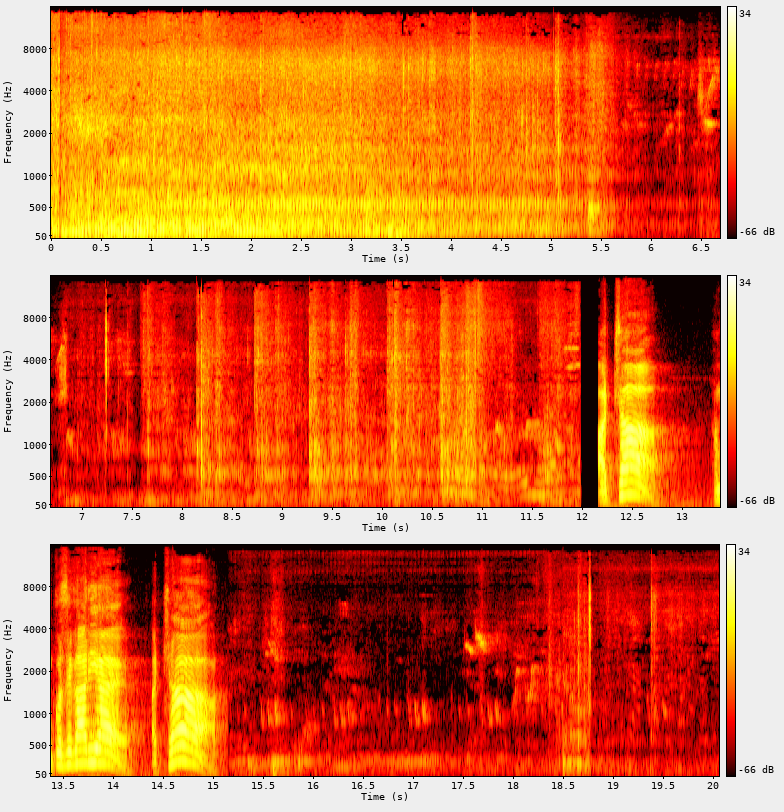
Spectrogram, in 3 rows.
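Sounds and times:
motorcycle passing by: 0.0 - 5.8
bird chirp: 5.6 - 7.6, 11.7 - 12.0, 15.3 - 18.7.

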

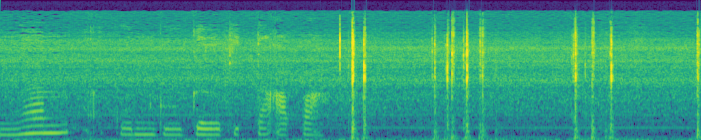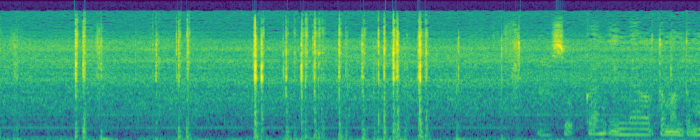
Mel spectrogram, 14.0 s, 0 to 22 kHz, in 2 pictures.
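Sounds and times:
keyboard key clicks: 3.4 - 3.7, 4.4 - 4.9.

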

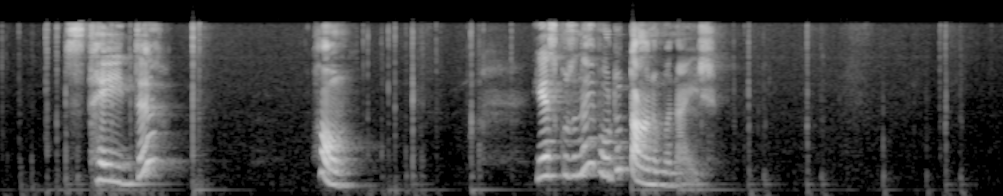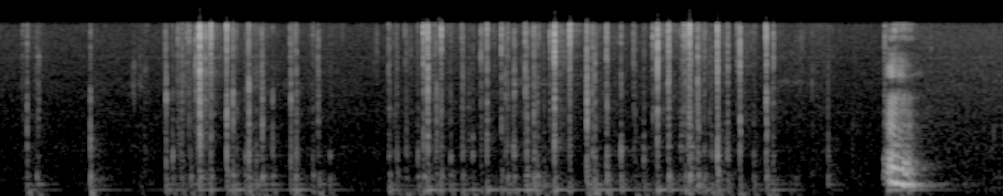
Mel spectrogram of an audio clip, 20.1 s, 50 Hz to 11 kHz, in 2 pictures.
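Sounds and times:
typing on computer keyboard: 0.0 - 0.8, 1.9 - 2.2, 3.6 - 4.9, 7.3 - 8.4, 9.3 - 11.1, 11.7 - 18.0.

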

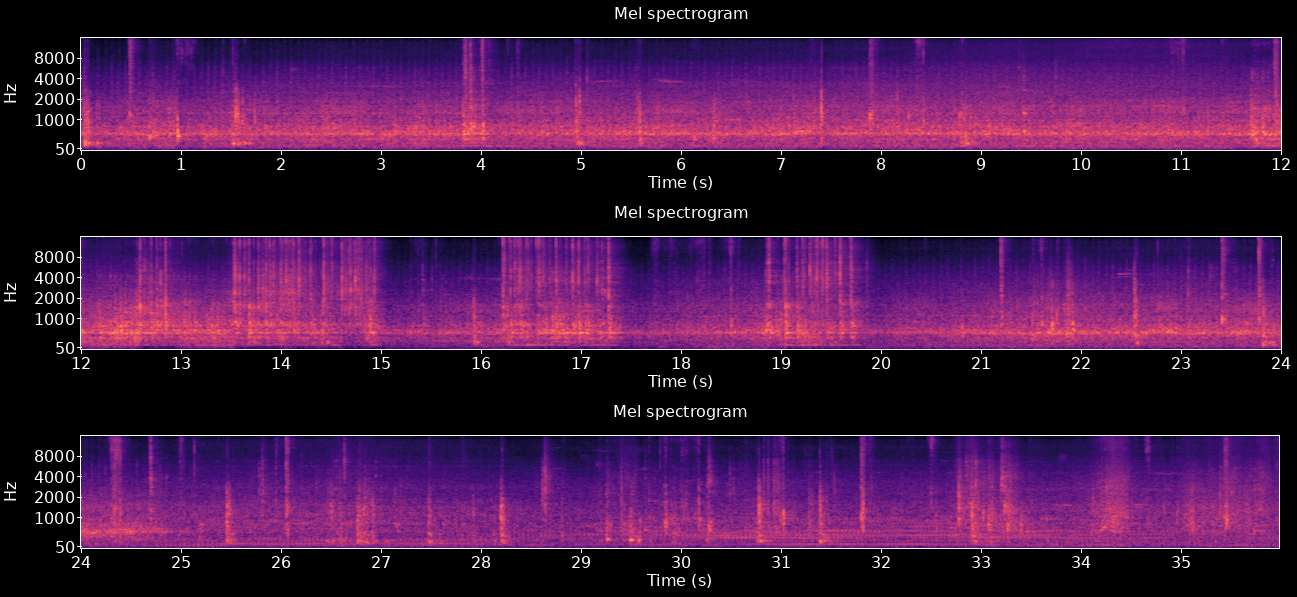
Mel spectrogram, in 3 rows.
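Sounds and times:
sharp clicks and knocks: 0.0 - 2.3, 3.3 - 9.9, 11.0 - 20.0, 20.8 - 34.8
scraping: 20.8 - 35.9.

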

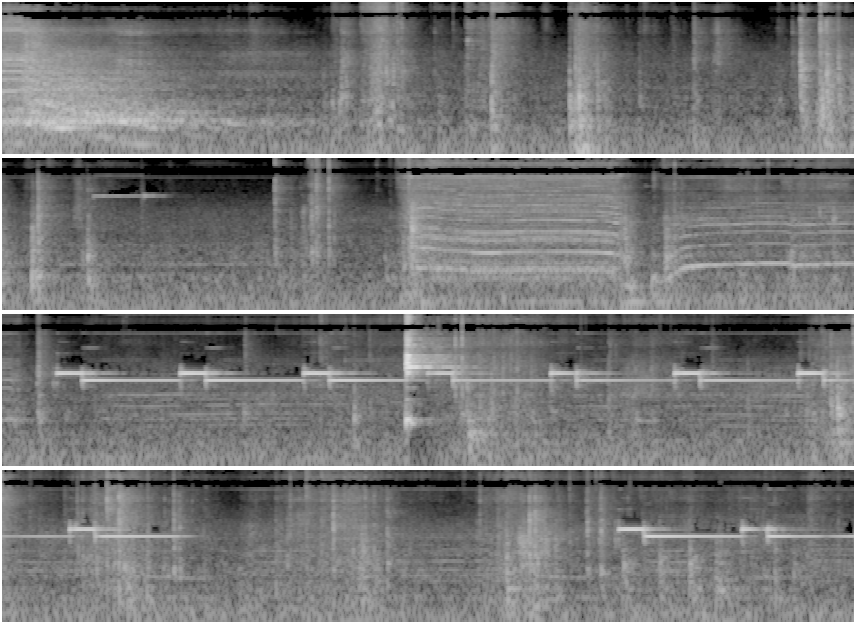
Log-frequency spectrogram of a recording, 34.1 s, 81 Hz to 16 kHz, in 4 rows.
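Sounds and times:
forklift motor whine: 0.0 - 2.5, 12.5 - 20.9
two-tone warning chime: 17.6 - 27.5, 31.7 - 34.0.

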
